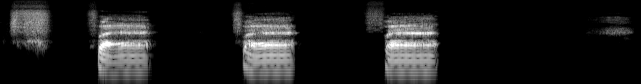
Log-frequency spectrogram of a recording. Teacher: ধরেন ধইরা সামনের উপরের দুই দাঁতের আগার সাথে লাগান দুইটা দাঁত নিচের ঠোঁটের পেটের সাথে লাগাই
